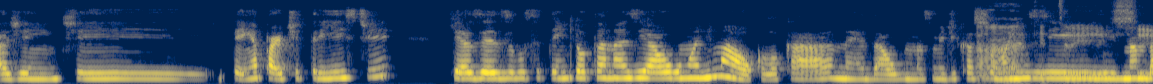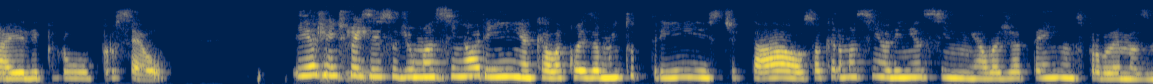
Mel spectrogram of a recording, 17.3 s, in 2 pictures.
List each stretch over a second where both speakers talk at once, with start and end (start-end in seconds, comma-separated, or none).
7.3-8.8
